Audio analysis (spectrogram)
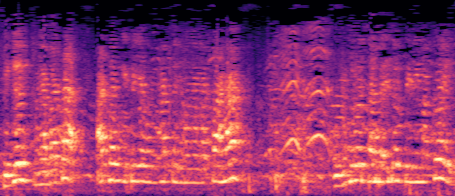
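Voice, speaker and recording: A woman's voice: a little high, moderate pace, lightly acted. A woman with a Visayan Filipino accent voicing an eager puppet companion who coaxes children along in a religious puppet show. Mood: coaxing. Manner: coaxing, often adds questioning tags. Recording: distant, very echoey, muffled, noisy crowd.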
